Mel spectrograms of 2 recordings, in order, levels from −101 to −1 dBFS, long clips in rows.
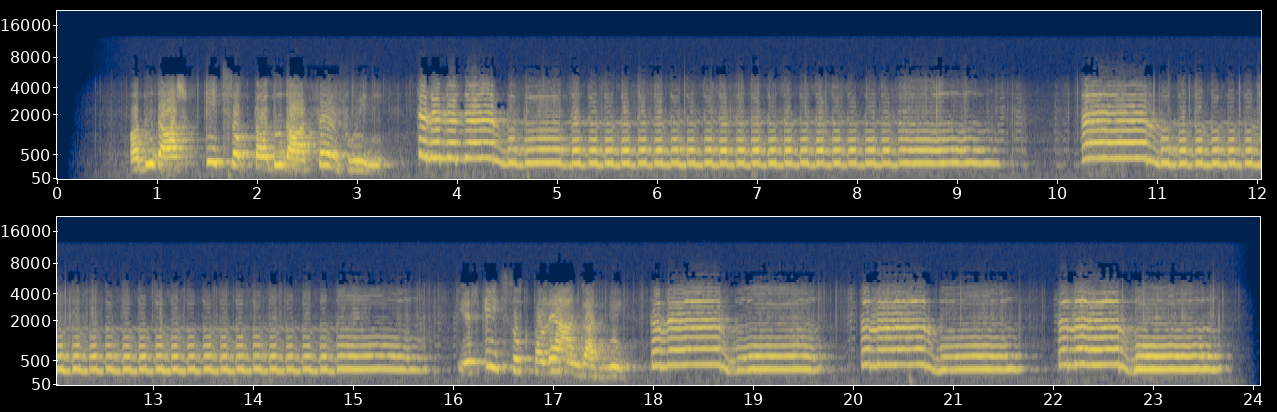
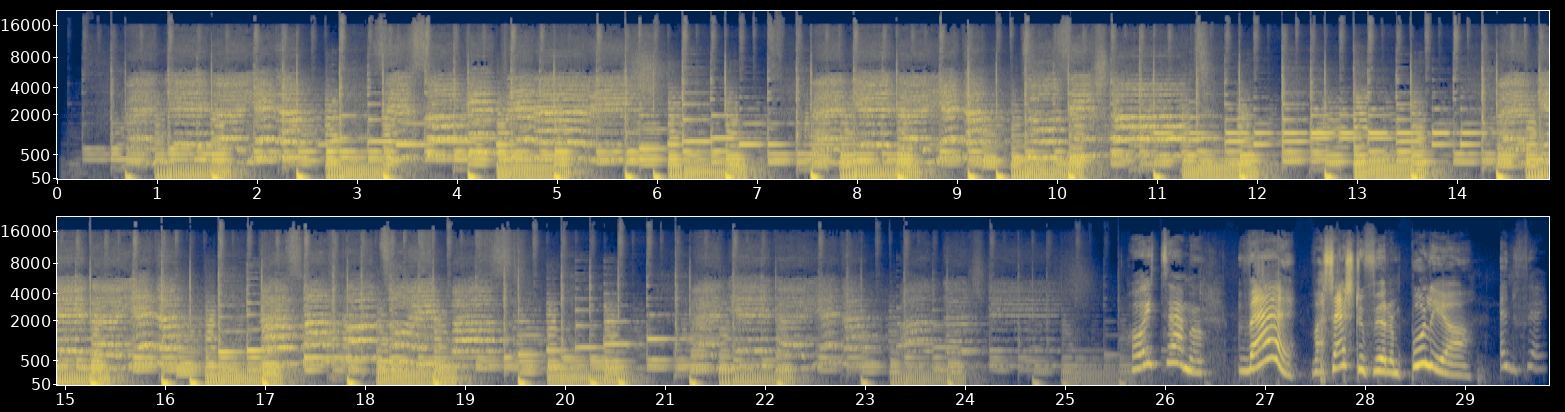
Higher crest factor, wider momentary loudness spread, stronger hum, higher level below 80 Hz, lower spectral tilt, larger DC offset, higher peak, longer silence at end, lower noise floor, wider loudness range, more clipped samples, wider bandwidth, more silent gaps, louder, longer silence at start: about the same, 14 dB vs 16 dB; second, 8 LU vs 13 LU; neither; second, -60 dBFS vs -22 dBFS; first, -6 dB/octave vs -4.5 dB/octave; first, 0.1% vs under 0.1%; about the same, -2 dBFS vs 0 dBFS; first, 0.3 s vs 0.15 s; first, -56 dBFS vs -41 dBFS; second, 4 LU vs 10 LU; neither; second, 5.6 kHz vs 20 kHz; neither; about the same, -16 LUFS vs -16 LUFS; first, 0.75 s vs 0.25 s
